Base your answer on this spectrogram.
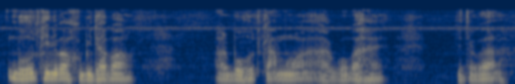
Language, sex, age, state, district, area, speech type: Assamese, male, 60+, Assam, Majuli, urban, spontaneous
